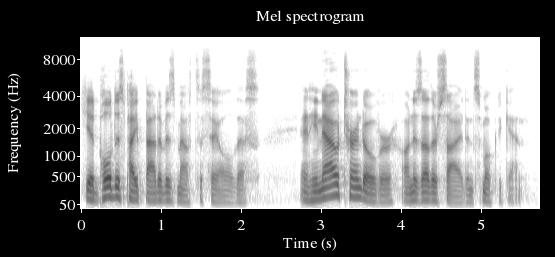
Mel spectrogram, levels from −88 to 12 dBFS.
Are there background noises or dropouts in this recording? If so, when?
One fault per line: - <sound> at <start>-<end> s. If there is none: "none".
none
